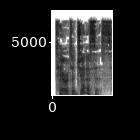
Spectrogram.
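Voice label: "teratogenesis", British English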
